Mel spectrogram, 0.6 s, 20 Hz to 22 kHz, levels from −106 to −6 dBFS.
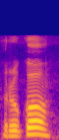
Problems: constant background noise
